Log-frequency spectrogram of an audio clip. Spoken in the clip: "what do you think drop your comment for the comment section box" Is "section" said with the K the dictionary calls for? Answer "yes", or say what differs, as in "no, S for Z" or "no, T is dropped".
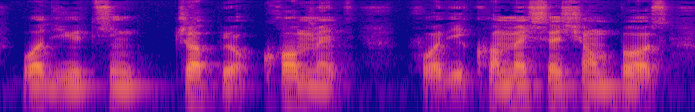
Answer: no, K is dropped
